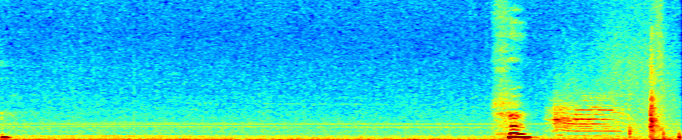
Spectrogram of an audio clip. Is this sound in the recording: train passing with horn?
no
